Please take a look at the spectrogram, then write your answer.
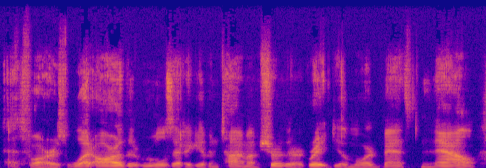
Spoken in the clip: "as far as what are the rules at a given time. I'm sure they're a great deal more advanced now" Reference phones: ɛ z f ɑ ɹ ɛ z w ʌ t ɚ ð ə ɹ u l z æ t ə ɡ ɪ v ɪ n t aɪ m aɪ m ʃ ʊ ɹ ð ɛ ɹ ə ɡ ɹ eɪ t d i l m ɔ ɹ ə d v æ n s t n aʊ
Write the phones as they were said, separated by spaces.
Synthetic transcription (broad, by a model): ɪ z f ɑ ɹ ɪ z w ʌ t ɚ ð ə ɹ u l z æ t ə ɡ ɪ v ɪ n t aɪ m aɪ m ʃ ʊ ɹ ð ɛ ɹ ə ɡ ɹ eɪ t d i l m ɔ ɹ ə d v æ n s t n aʊ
